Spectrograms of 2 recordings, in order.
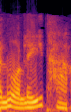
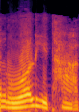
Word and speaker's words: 洛雷塔: 对了，我还是要强调他的读音是洛雷塔没有错，不是洛丽塔的洛丽特。XD 5.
